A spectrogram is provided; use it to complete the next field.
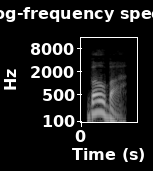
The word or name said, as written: Boba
